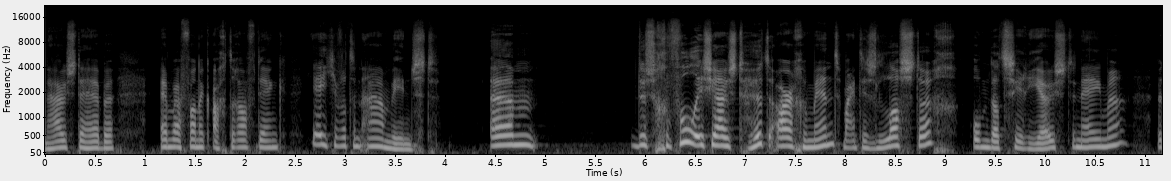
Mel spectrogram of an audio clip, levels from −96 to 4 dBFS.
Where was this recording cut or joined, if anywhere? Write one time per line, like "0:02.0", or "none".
0:04.3
0:09.2

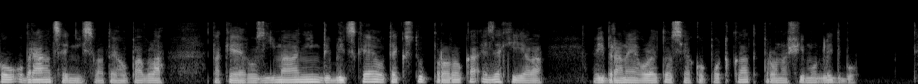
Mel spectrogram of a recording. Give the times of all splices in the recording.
none

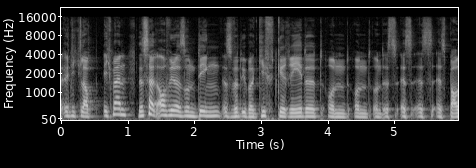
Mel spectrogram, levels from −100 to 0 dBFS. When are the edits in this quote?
0:01.1
0:02.4

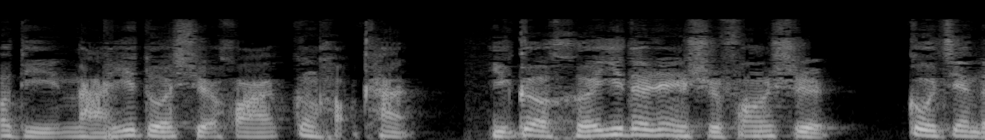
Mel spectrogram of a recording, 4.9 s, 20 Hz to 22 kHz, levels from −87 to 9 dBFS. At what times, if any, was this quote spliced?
0:02.3

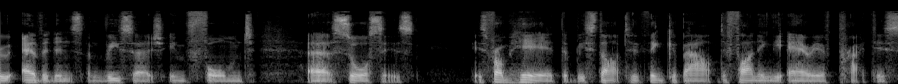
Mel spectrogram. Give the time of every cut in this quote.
none

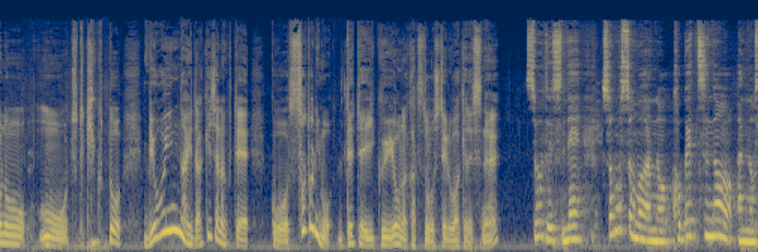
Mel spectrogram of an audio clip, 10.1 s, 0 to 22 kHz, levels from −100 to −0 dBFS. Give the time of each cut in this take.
0:08.0

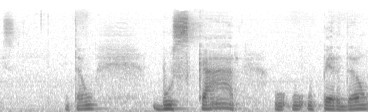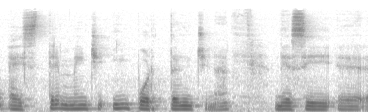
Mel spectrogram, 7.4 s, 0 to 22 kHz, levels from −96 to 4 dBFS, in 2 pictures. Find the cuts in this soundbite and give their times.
none

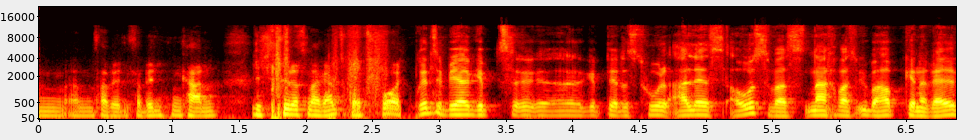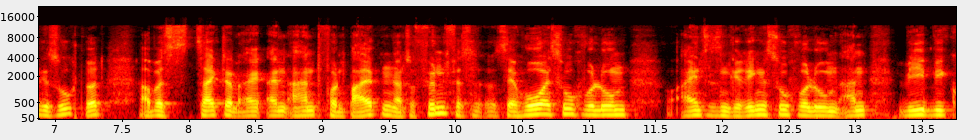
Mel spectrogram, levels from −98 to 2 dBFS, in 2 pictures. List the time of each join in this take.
0:01.6
0:02.7

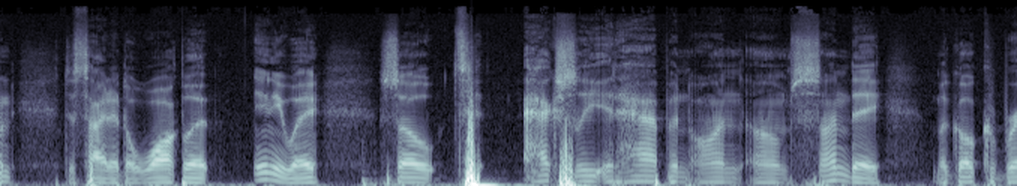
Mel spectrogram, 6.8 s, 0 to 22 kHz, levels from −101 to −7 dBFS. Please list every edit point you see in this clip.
0:01.2

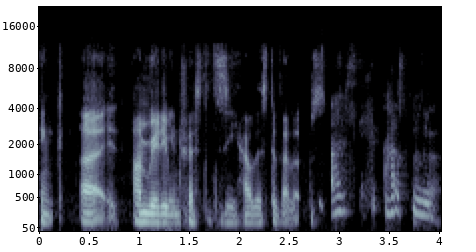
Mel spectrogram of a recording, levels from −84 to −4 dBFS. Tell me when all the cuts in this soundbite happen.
0:01.3
0:02.9

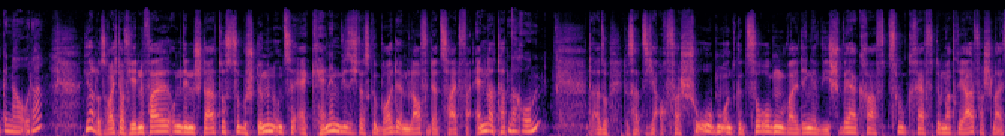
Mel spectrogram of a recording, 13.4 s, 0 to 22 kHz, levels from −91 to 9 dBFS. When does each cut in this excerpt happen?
0:06.7
0:07.8

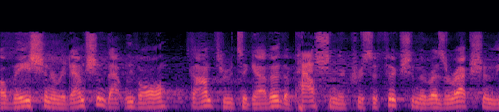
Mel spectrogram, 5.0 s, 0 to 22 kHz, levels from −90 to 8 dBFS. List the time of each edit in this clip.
0:01.9

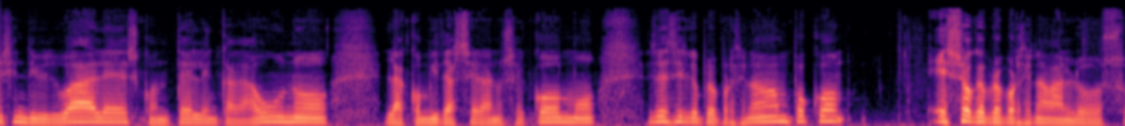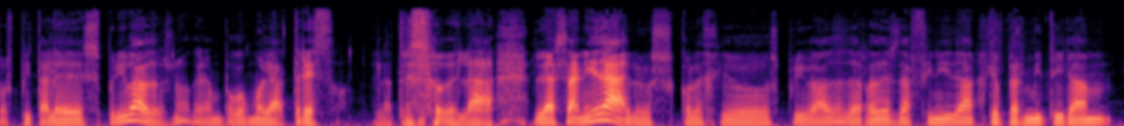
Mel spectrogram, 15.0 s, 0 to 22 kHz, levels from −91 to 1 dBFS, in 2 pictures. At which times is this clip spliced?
0:11.7

